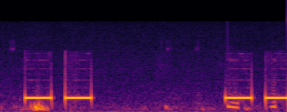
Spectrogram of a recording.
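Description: Telephone keypad dialing tones: four loud, identical electronic beeps in two pairs separated by a short pause, each tone steady and clear, with no talking.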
